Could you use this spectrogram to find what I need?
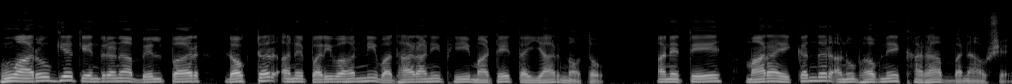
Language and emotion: Gujarati, sad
